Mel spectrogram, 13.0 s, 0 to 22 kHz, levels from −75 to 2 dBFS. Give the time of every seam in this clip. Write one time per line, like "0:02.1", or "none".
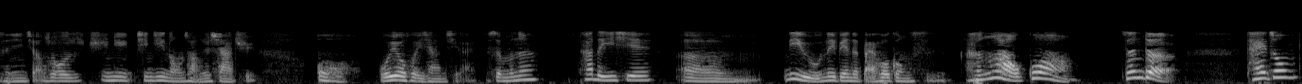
0:03.6
0:04.8
0:05.6
0:06.6
0:07.7
0:09.5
